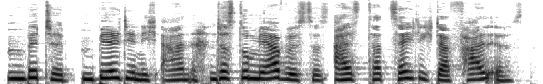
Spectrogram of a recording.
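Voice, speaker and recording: A woman's voice: high voice, moderate pace, a little mellow, close to an everyday voice. A woman voicing a secretive teenage girl who defends herself to a friend, in an amateur audiobook reading. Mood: curt. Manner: evasive, reassuring.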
